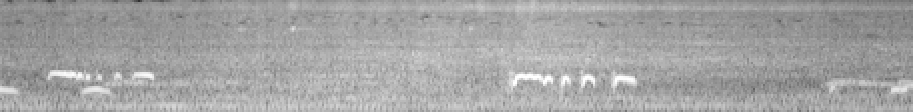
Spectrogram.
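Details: Local zebra dove, song used as a lure for other zebra doves: two brief runs of four or five short, clear coos, more distant and softer, over steady background hiss.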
